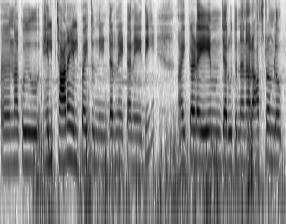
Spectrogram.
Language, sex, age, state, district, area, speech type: Telugu, female, 18-30, Telangana, Nizamabad, urban, spontaneous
